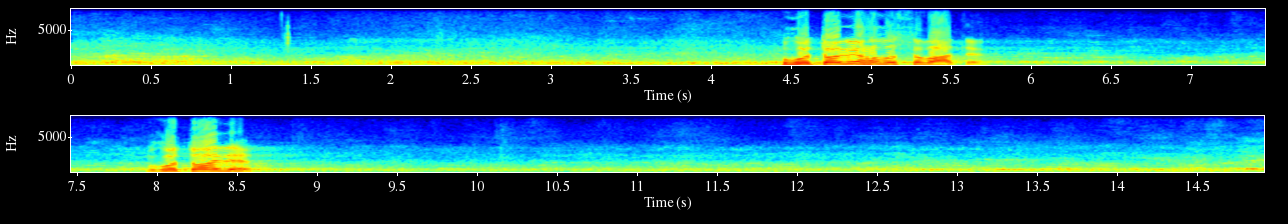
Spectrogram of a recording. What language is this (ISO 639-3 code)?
ukr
